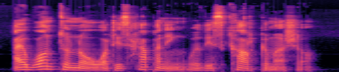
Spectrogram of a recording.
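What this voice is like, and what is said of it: Strong put-on Russian accent. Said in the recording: “in a strong Russian accent.”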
